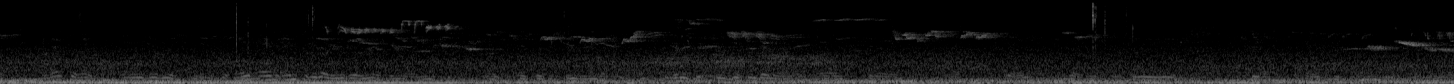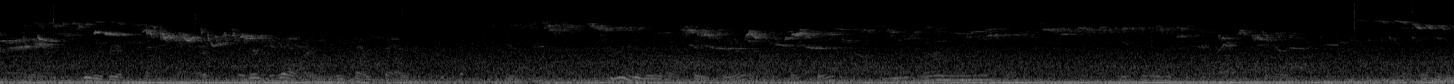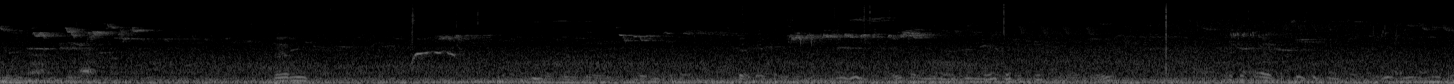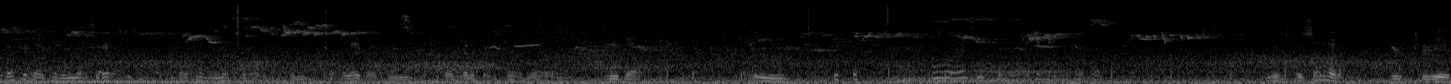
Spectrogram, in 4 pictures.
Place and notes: Ditchling Common, Hassocks, UK - Lazing in a park on a summers day
Recorded while eating a picnic. People, dogs, insects and planes pass by.
England, United Kingdom, 31 May, 12:55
